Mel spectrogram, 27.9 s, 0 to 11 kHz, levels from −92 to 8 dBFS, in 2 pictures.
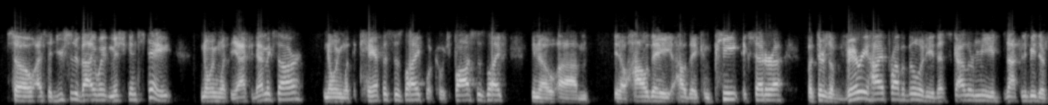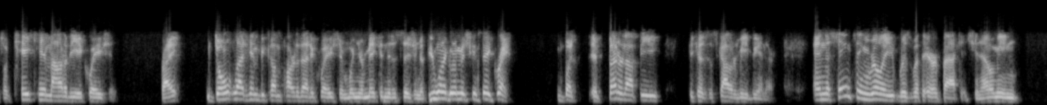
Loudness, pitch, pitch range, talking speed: -17 LUFS, 150 Hz, 130-175 Hz, 225 wpm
